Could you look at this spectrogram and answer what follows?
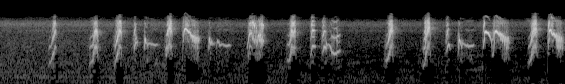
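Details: Wild long-tailed shrike giving a busy, varied song of quick sharp notes mixed with short whistled slurs, delivered in a continuous scratchy stream against a steady high background hiss.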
